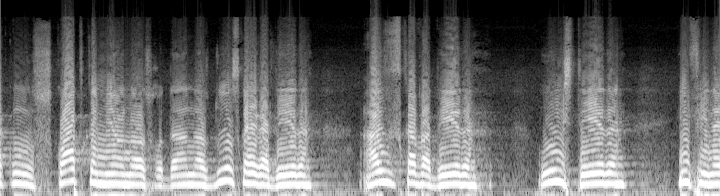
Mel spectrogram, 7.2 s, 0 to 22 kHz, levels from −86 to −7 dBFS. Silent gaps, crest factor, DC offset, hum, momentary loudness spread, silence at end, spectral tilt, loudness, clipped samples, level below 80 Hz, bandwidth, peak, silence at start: none; 6 dB; 3%; none; 6 LU; 0 s; -7.5 dB/octave; -6 LUFS; 4%; -26 dBFS; 13.5 kHz; 0 dBFS; 0 s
